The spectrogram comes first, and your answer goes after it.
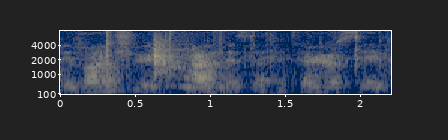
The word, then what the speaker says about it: Jwanczuk: I must apologise, I hadn't realised quickly enough that this is a case where the J is pronounced as an I. It's Jwanczuk.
